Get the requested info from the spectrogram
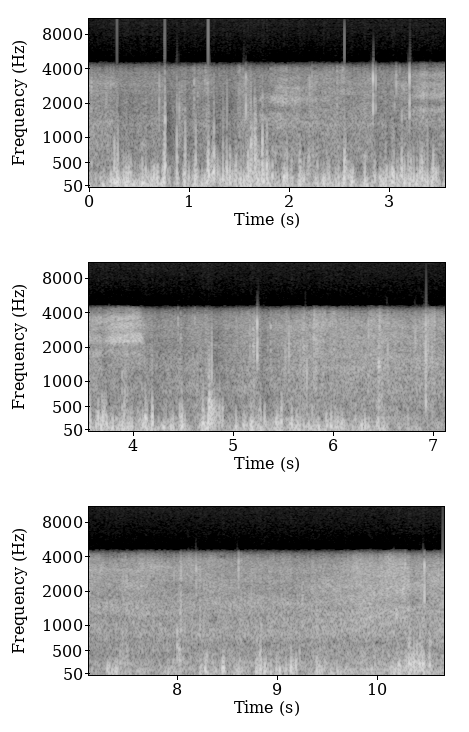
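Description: Wind rumbling on a hand-held camera's microphone, with irregular rustling and handling knocks throughout.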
